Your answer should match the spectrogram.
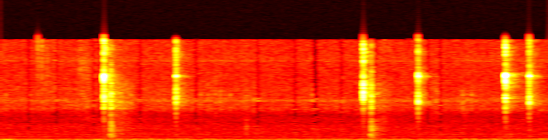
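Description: Computer mouse clicking about half a dozen times at uneven intervals, over a low steady hum.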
